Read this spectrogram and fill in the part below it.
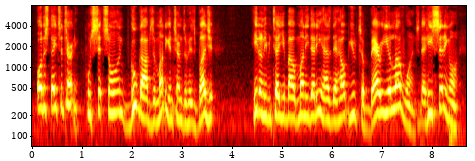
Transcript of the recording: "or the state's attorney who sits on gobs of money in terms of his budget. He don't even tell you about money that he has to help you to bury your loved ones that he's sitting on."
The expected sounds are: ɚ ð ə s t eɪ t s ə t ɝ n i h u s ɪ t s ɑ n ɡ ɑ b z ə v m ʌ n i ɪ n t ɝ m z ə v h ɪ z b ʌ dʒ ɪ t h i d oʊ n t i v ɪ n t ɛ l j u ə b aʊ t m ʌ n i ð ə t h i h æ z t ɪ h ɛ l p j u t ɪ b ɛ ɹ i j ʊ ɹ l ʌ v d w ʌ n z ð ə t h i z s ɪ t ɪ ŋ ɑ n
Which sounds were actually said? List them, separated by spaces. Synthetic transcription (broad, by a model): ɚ ð ə s t eɪ t s ə t ɝ n i h u s ɪ t s n ɡ ɑ b z ə v m ʌ n i ɪ n t ɝ m z ə v ɪ z b ʌ dʒ ɪ t h i d oʊ n t i v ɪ n t ɛ l j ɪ ə b aʊ t m ʌ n i ð ə t h i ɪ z t ɪ h ɛ l p j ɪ t ɪ b ɛ ɹ i j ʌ ɹ l ʌ v w ʌ n z ð ə t h i z s ɪ t ɪ ŋ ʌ n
